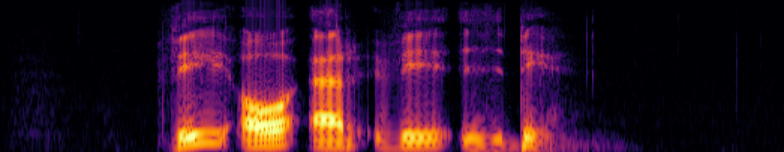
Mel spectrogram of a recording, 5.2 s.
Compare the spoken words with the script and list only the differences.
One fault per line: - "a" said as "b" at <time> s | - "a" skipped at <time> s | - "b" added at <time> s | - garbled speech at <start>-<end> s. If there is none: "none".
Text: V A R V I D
none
